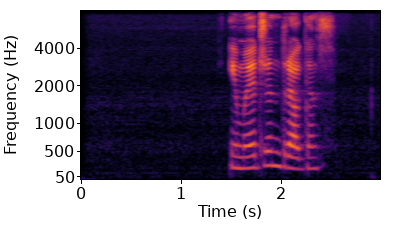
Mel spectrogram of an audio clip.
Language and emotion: Russian, neutral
